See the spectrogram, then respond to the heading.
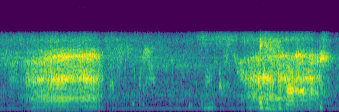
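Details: Sleeping dog snoring: two loud, rattling snores with a rough, buzzing voiced quality, separated by a quieter breath out; ordinary snoring.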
